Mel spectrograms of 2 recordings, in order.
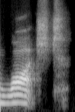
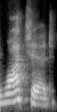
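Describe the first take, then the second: First: It is said with one syllable. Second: It is said with two syllables. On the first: The speaker calls it right. "We say watched, and uh, there's no E" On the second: The speaker calls it wrong. "they pronounce every letter"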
